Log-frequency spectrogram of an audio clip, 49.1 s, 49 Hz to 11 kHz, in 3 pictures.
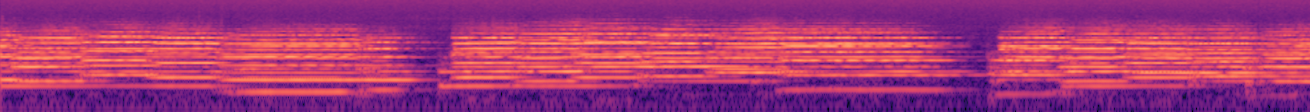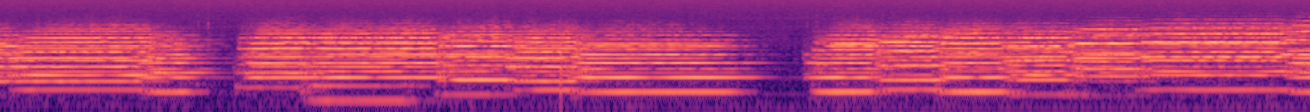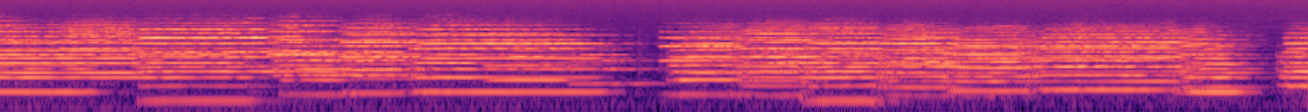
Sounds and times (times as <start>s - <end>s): Music: 0.0s - 49.1s.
